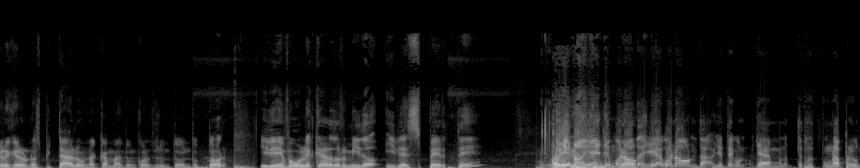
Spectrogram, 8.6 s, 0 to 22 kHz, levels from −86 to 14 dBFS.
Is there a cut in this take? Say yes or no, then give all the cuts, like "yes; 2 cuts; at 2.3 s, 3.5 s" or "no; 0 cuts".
yes; 6 cuts; at 1.2 s, 1.8 s, 2.6 s, 2.9 s, 6.5 s, 7.5 s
